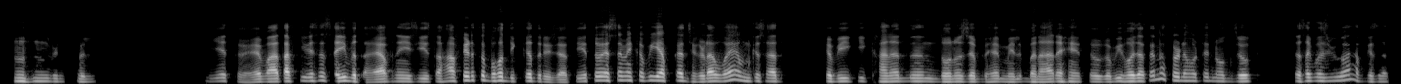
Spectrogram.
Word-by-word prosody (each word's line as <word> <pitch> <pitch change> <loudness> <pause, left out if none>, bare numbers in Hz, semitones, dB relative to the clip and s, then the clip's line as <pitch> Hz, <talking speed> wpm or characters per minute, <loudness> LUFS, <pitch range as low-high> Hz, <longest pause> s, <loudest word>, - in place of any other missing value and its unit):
हुँ, 150 -1 +3
हुँ, 145 0 -4
बिल्कुल। 130 -2 -8 1.2
ये 150 +2 -4
तो 145 -6 -13
है, 110 +4 0
बात 135 +3 +4
आपकी 150 +3 +4
वैसे 165 +3 -1
सही 160 -1 +4
बताया 125 -6 +2
आपने 140 +2 -1
ये 135 - 0
चीज़ 135 0 -4
तो, 135 - -2
हाँ 155 +4 +2
फिर 190 0 +5
तो 205 +1 0
बहुत 175 +1 +3
दिक्कत 150 0 -1
रह 125 -4 -2
जाती 110 +5 -4
है। 150 - 0
तो 185 +5 +2
ऐसे 185 +2 +2
में 190 0 +1
कभी 185 0 0
आपका 175 0 +5
झगड़ा 135 -2 +2
हुआ 155 +5 +3
है 215 - +2
उनके 160 -5 -2
साथ 145 -1 +1 0.5
कभी 145 +1 +2
कि 150 +2 -11
खाना 140 +1 +1
द 145 0 -2 0.2
दोनों 130 +1 +2
जब 130 -1 -2
हैं 135 +2 -1
मिल 125 -1 -4
बना 125 -1 0
रहे 135 0 +1
हैं, 130 - -3
तो 130 -1 -4
कभी 145 +3 -2
हो 145 0 +5
जाता 150 +6 +2
है 210 - -3
ना 255 - -1
थोड़े-मोटे 170 -1 -1
नोक-झोंक। 145 -2 0 0.4
ऐसा 165 +3 +2
कुछ 165 -1 -2
भी 160 - -8
हुआ 190 +5 -1
है - - -7
आपके 140 -5 -7
साथ? 130 0 -9
145 Hz, 255 wpm, -26 LUFS, 135-165 Hz, 1.2 s, फिर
